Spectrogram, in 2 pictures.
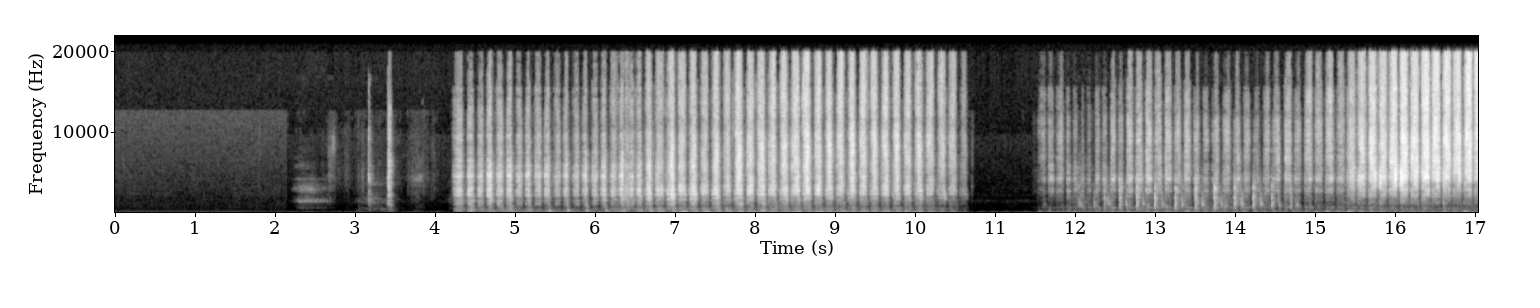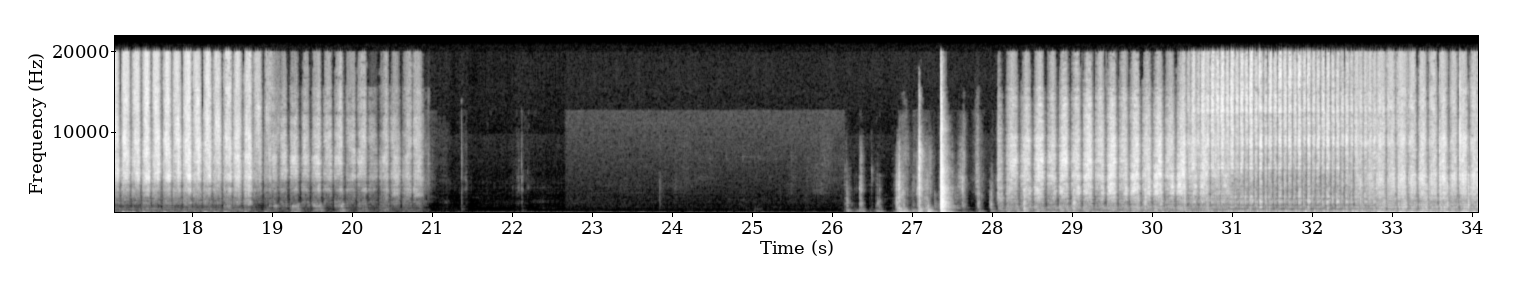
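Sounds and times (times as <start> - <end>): hand sanding strokes: 4.2 - 10.6, 11.6 - 21.0, 28.1 - 34.0.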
